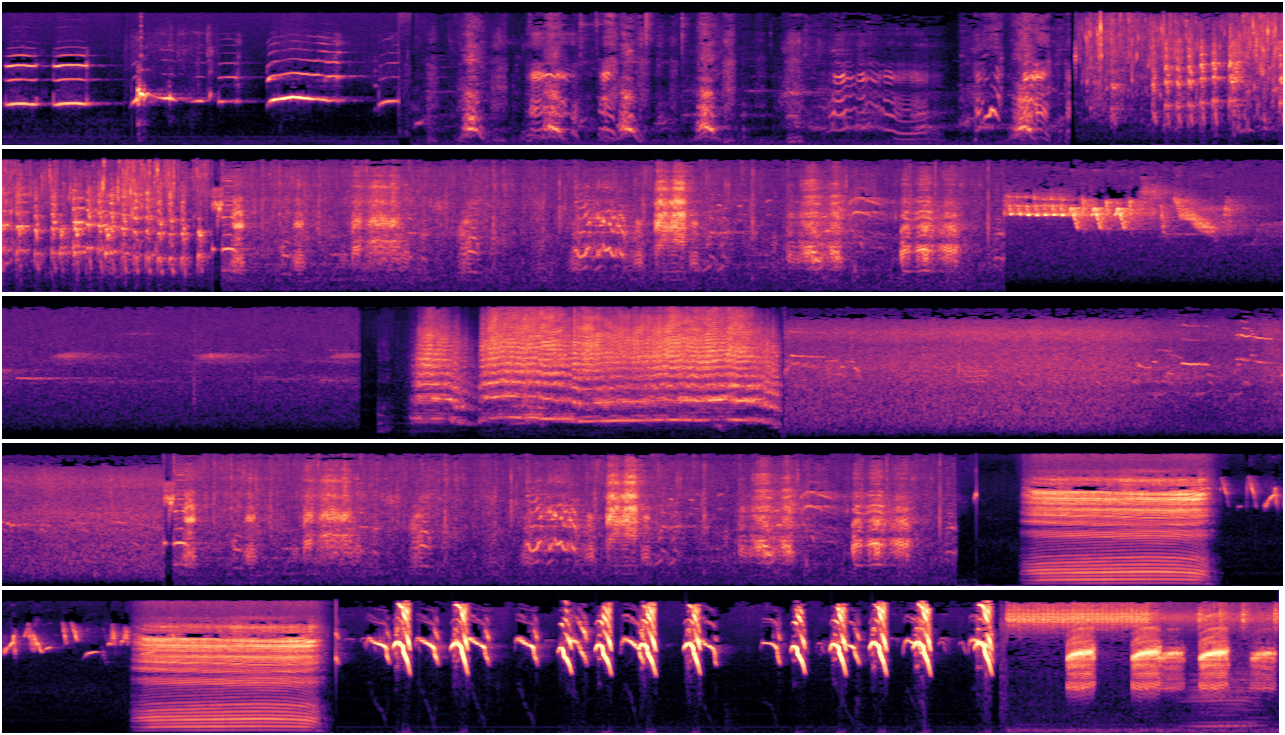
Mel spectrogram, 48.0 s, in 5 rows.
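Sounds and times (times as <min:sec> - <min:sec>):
goose honking: 0:10.3 - 0:16.9, 0:30.1 - 0:35.8
steady hiss: 0:45.9 - 0:47.3
elephant call: 0:46.4 - 0:48.0.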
